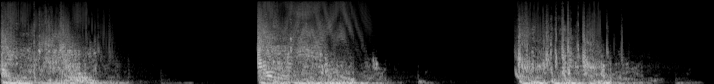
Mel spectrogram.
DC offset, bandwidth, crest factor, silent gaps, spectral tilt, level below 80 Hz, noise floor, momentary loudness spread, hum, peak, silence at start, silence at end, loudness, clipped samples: under 0.1%; over 20 kHz; 16 dB; none; -5.5 dB/octave; -24 dBFS; -79 dBFS; 17 LU; none; -4 dBFS; 0 s; 0.35 s; -21 LUFS; under 0.1%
